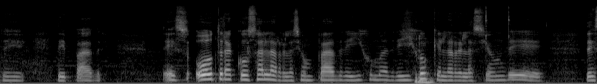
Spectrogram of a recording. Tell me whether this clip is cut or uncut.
uncut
